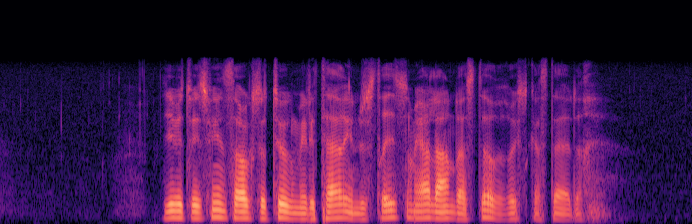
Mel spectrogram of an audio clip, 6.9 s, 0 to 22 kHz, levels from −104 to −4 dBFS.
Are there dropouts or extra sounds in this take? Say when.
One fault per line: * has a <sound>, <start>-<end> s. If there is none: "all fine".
all fine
